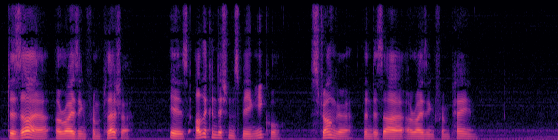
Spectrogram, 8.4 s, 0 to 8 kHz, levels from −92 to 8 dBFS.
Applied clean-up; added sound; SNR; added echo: none; none; none; none.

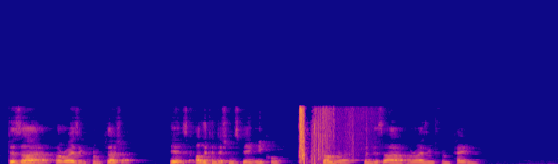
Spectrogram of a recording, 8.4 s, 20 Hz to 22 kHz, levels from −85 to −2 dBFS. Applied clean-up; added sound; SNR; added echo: classical method WPE with log-MMSE.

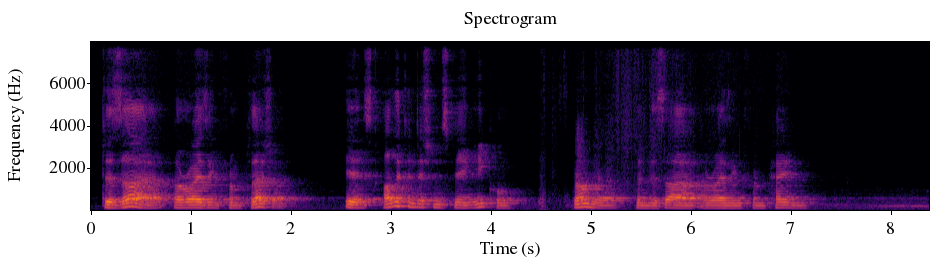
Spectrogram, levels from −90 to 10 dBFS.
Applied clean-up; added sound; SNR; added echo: neural separator model SepFormer DNS4.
